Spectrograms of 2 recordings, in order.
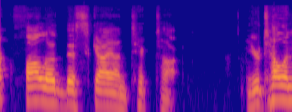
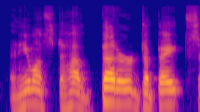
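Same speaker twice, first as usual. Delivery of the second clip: usual speaking voice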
